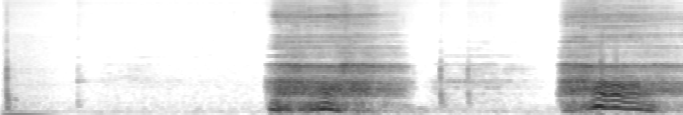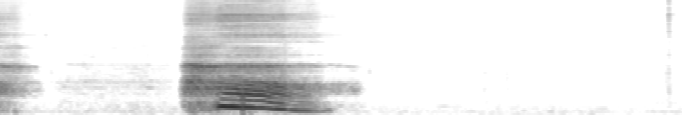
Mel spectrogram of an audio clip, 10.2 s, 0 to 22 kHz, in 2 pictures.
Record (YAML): exhalation_length: 10.2 s
exhalation_amplitude: 32766
exhalation_signal_mean_std_ratio: 0.41
survey_phase: beta (2021-08-13 to 2022-03-07)
age: 65+
gender: Male
wearing_mask: 'No'
symptom_cough_any: true
symptom_runny_or_blocked_nose: true
smoker_status: Ex-smoker
respiratory_condition_asthma: false
respiratory_condition_other: false
recruitment_source: REACT
submission_delay: 1 day
covid_test_result: Negative
covid_test_method: RT-qPCR
influenza_a_test_result: Negative
influenza_b_test_result: Negative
